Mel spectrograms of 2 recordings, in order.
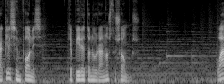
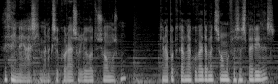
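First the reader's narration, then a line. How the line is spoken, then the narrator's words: Murmur. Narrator (Greek): μουρμούρισε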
